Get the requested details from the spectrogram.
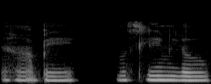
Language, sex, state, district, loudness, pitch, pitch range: Hindi, female, Bihar, Supaul, -30 LUFS, 195 Hz, 190-200 Hz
